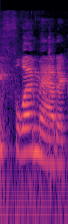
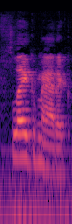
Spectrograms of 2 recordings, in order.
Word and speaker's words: phlegmatic: So you'd think it would be phlegmatic, but it's actually phlegmatic. But it is, you'll notice the word phlegm is in there, so a lot of people think it means like phlegmy.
